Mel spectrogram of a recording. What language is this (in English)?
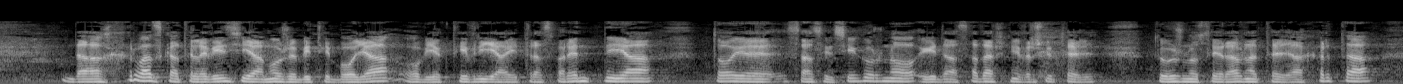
Croatian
